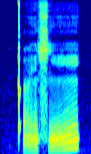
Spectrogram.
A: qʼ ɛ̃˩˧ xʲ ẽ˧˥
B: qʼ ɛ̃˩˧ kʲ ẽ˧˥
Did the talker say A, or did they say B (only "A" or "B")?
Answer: A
